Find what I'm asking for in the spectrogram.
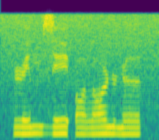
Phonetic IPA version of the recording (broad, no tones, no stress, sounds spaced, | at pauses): ɭ e m z e ʔ ɔ l ɔ ɳ ʏ ɳ ə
